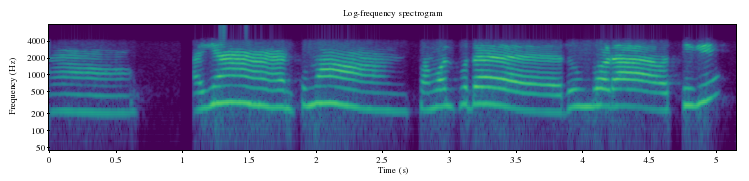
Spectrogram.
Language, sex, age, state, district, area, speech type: Odia, female, 30-45, Odisha, Sambalpur, rural, conversation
